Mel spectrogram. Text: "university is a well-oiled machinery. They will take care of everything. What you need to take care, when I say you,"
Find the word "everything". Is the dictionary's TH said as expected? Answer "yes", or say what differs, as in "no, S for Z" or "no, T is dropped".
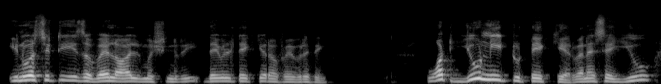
no, T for TH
